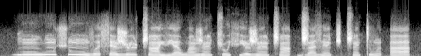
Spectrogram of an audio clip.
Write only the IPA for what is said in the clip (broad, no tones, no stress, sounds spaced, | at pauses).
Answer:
ɡ ũː w ũ ʃ ũː v ə s ɛ ʐ yː ʈ͡ʂ ã vʲ aː w ã ʐ ɛ̃ː ʈ͡ʂ u fʲ əː ʐ ɛ̃ː ʈ͡ʂ ã ʔ ɖ͡ʐ a z ɛ̃ː t͡ʃ ʈ͡ʂ ɛ̃ t v ə̃ ʔ a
